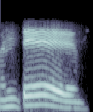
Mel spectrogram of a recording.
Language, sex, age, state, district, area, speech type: Telugu, female, 18-30, Telangana, Hyderabad, rural, conversation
